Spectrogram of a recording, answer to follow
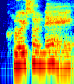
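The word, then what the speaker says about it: cloisonné: We're doing the cloisonne, evidently. Cloisonne. That's how you pronounce it.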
